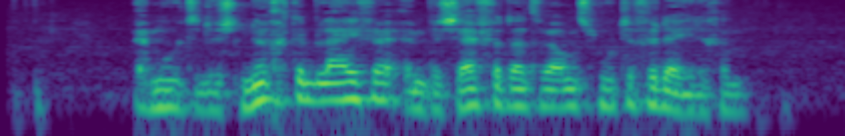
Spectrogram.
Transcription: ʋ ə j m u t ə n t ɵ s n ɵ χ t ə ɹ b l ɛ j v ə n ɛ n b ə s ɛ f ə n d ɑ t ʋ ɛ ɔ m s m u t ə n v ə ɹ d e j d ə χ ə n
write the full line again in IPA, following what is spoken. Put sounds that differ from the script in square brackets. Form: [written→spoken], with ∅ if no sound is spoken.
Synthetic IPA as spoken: ʋ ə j m u t ə n [t→d] ɵ s n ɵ χ t ə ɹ b l ɛ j v ə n ɛ n b ə s ɛ f ə n d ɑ t ʋ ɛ ɔ [m→n] s m u t ə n v ə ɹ d e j d ə χ ə n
